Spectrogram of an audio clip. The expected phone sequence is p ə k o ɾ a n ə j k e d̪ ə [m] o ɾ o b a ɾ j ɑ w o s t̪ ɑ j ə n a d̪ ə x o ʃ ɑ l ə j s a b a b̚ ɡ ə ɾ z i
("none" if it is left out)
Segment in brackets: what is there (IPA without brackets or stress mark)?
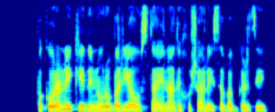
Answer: n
